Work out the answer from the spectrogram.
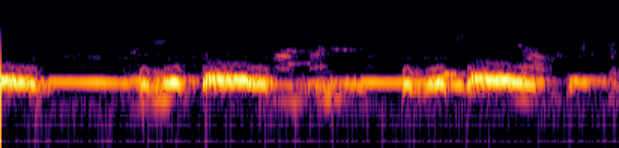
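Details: Spotted dove cooing energetically following sunbathing, with repeated low, mellow coo phrases linked by steady drawn-out notes and occasional faint voices behind.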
